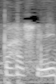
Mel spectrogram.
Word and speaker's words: Parachini: Petite précision, on prononce Juliette Paraakini Deis ou Parachini Deis ? Alors moi je l'appelle Juliette Parachini deis.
